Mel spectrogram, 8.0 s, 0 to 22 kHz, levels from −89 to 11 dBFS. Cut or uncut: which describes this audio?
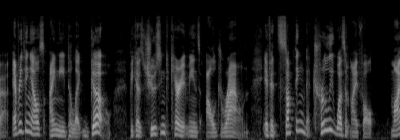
uncut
